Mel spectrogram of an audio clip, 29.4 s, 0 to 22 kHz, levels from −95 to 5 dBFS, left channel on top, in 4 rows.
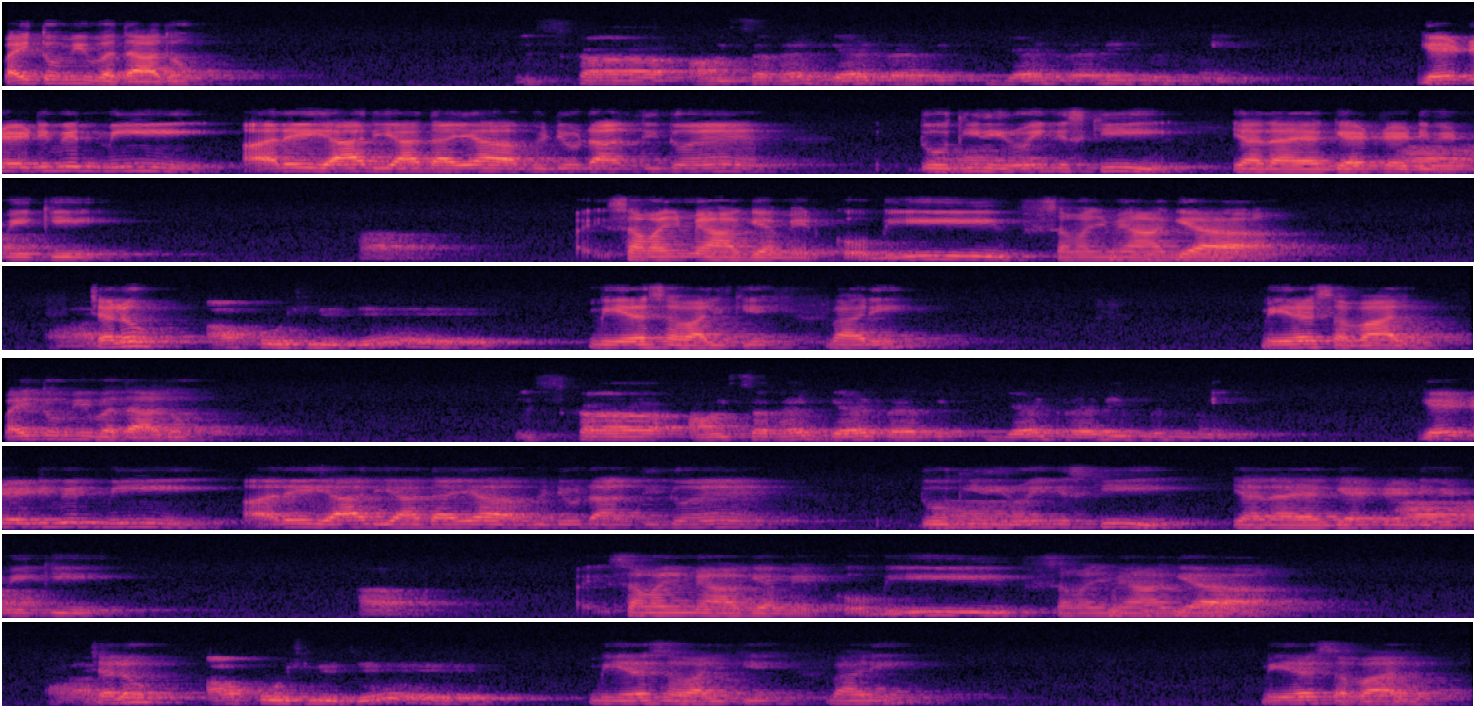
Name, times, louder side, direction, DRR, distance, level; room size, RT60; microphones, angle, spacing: voice 1, 0.0-1.0 7.1-11.2 12.0-13.2 13.5-15.2 17.7-21.1 22.5-22.8 25.0-26.7 28.4-29.2, left 5 dB, 80° left, 8 dB, 0.7 m, -32 dB
voice 2, 2.6-6.2 12.0-12.6 14.3-14.9 16.5-16.9 22.3-22.8 23.1-24.5 29.0-29.2, right 2 dB, 35° right, 5 dB, 0.9 m, -37 dB
10.5 x 5.4 x 4.3 m, 1.0 s
head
